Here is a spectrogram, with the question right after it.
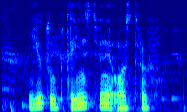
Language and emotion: Russian, neutral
